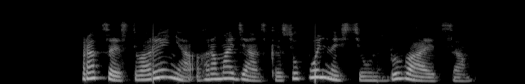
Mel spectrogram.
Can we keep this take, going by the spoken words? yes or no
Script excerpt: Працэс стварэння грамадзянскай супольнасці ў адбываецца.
yes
